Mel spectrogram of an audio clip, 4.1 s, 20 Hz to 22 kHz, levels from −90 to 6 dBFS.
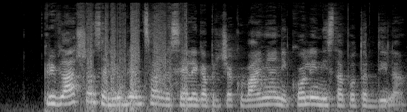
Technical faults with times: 0.00-4.07 generation loss
0.80-1.87 loose connector crackle

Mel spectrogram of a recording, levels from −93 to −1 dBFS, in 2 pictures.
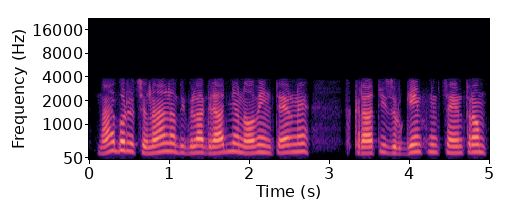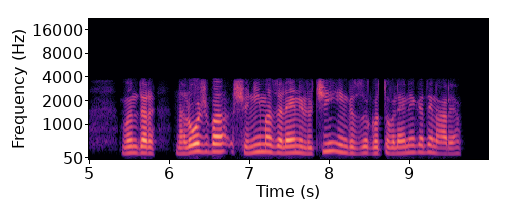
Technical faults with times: none

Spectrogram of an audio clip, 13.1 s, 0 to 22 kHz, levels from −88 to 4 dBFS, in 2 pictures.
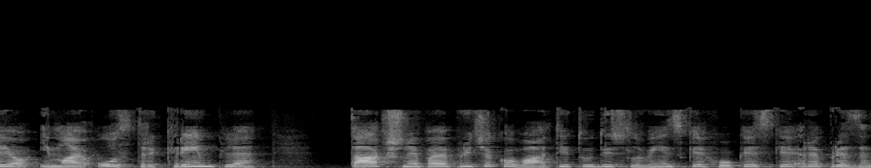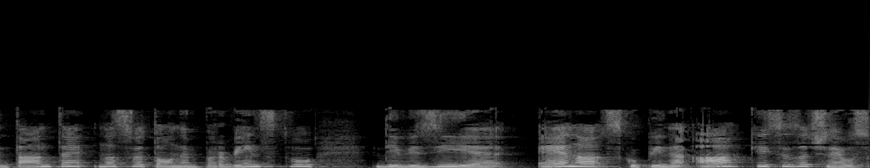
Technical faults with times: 0.00-13.06 AAC compression

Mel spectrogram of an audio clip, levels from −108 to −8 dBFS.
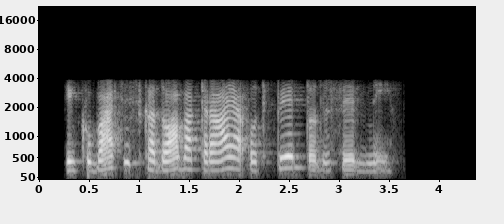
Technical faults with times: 0.00-4.37 iLBC codec

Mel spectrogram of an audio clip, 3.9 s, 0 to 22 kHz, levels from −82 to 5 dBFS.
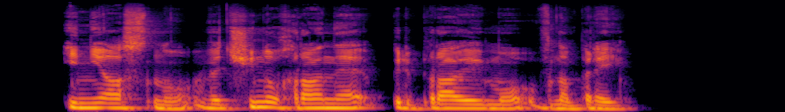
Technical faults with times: none

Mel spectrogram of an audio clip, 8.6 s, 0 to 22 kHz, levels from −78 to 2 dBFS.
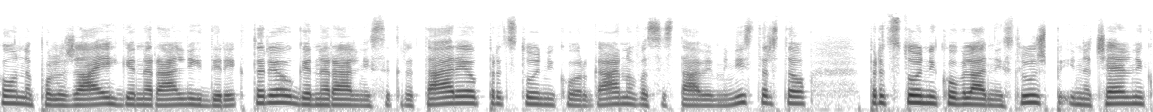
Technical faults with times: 0.00-8.65 generation loss

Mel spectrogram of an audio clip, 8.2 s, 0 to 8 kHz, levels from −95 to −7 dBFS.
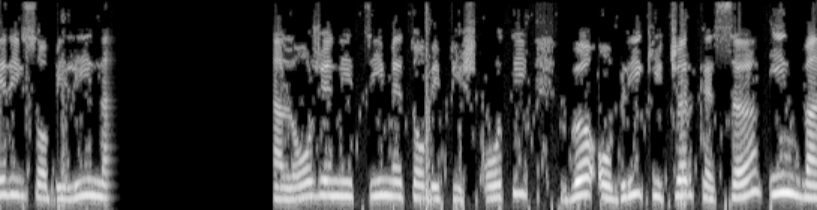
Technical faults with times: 0.00-8.18 overdone noise removal
1.06-2.76 call audio freeze

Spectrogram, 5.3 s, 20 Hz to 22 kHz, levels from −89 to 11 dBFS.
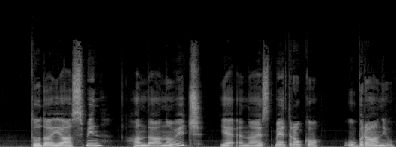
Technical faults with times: none

